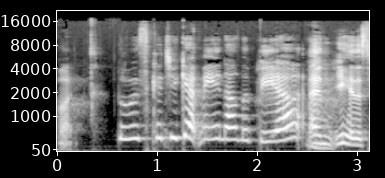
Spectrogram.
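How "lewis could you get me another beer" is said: very quiet, barely voiced, high little voice. Retelling asking someone over the intercom for a beer: imitating saying it really quietly. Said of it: "I was saying it really quietly".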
